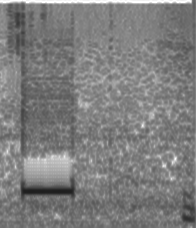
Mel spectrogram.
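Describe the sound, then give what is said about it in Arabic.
A phone line tone sounds as a caller's call drops: one steady, mid-pitched electronic beep lasting about half a second, then quiet line noise before a second tone starts right at the end. “قطع اتصال.”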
